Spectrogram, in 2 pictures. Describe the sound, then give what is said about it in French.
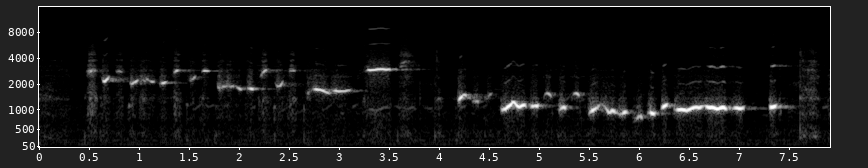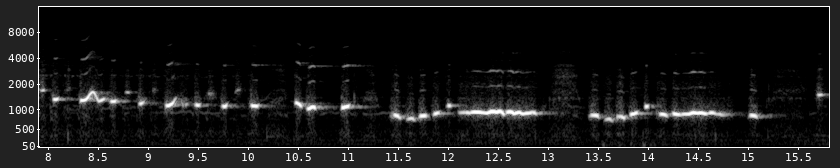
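A person whistles a lilting, dance-like musette melody alone, the notes gliding between phrases with short breaths in between, fairly loud and steady for about sixteen seconds. “Celui dont je me souviens, ah, je ne sais pas bien siffler, mais...”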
